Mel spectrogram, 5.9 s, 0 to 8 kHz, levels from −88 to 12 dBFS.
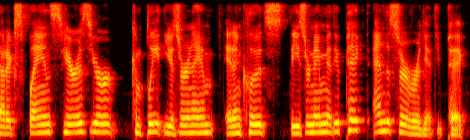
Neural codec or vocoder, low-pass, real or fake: none; 7.2 kHz; real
